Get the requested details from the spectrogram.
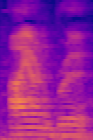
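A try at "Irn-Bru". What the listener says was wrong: No, that's not the word iron. Iron has an O.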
